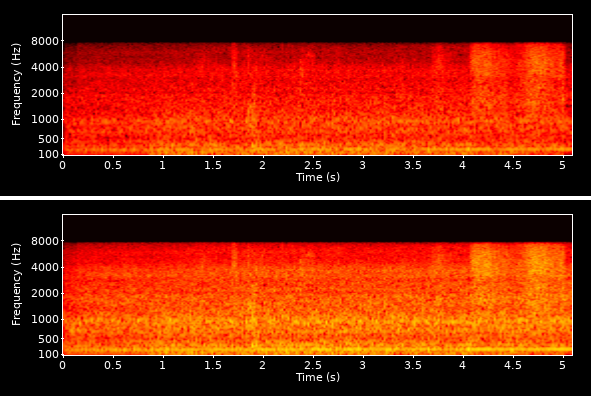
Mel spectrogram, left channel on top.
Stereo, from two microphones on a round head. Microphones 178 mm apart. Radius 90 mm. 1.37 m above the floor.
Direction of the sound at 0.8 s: 35° right (ahead or behind).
